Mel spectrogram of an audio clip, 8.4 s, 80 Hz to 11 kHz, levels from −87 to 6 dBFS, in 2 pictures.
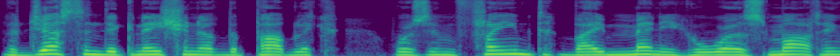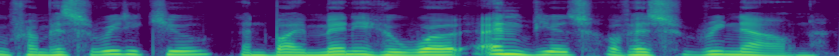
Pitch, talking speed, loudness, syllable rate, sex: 170 Hz, 180 wpm, -17 LUFS, 5.2 syllables/s, male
